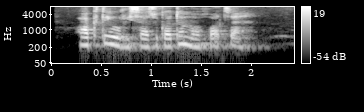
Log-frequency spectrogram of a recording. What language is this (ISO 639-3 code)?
kat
